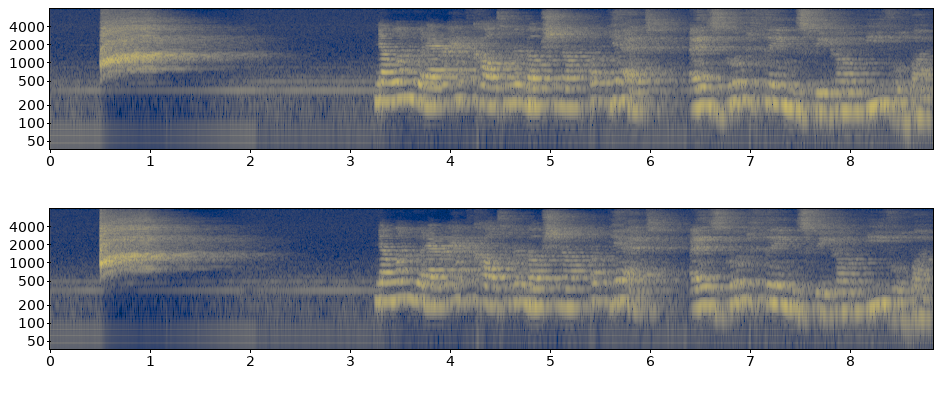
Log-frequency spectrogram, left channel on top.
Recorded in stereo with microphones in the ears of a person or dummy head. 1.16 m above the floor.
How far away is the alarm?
About 0.8 m.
